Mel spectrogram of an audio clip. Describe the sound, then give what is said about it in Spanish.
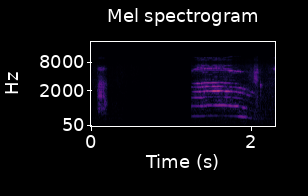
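A cat lets out one long, drawn-out meow that slides downward in pitch, heard clear after a short brief noise and a moment of quiet. “Vale, hola gato.”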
